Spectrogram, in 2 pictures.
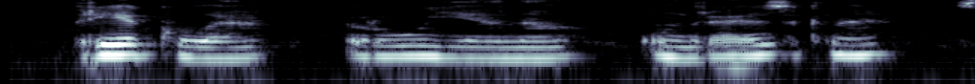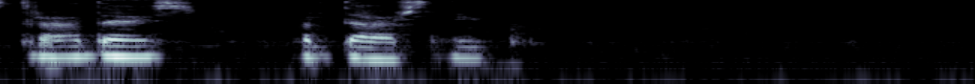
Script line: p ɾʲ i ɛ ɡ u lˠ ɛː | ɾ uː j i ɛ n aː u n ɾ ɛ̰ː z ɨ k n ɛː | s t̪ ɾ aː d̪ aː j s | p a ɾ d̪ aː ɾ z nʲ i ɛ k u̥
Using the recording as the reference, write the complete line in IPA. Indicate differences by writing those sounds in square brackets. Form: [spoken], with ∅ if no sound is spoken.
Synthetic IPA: p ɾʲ i ɛ [k] u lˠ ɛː | ɾ uː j i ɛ n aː u n ɾ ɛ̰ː z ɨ k n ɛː | s t̪ ɾ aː d̪ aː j s | p a ɾ d̪ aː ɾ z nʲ i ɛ k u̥

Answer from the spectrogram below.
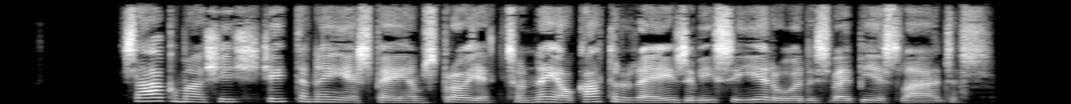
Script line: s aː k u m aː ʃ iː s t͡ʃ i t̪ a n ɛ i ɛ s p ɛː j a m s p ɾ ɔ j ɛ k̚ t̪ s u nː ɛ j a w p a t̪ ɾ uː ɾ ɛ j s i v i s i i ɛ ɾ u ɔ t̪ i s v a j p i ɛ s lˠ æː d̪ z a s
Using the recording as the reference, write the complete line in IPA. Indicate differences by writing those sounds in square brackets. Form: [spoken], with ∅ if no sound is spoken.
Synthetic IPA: s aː k u m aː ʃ [i] s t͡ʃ i t̪ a n ɛ i ɛ s p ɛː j a m s p ɾ ɔ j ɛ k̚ t̪ s u nː ɛ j a w [k] a t̪ ɾ [u] ɾ ɛ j [z] i v i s i i ɛ ɾ u ɔ [d̪] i s v a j p i ɛ s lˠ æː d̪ z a s

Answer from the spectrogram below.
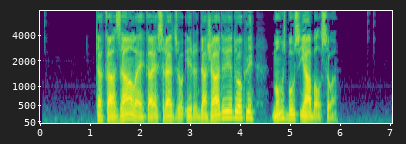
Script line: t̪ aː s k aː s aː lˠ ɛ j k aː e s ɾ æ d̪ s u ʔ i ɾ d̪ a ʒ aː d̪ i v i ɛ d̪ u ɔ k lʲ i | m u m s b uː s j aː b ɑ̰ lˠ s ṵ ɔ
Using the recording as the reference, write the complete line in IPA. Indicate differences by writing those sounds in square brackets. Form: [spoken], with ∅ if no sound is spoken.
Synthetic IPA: t̪ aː [∅] k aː [z] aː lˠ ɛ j k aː e s ɾ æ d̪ [z] u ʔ i ɾ d̪ a ʒ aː d̪ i v i ɛ d̪ u ɔ k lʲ i | m u m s b uː s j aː b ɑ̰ lˠ s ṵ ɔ

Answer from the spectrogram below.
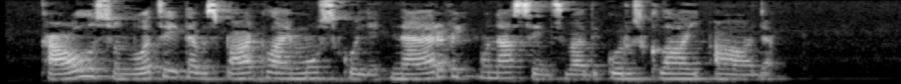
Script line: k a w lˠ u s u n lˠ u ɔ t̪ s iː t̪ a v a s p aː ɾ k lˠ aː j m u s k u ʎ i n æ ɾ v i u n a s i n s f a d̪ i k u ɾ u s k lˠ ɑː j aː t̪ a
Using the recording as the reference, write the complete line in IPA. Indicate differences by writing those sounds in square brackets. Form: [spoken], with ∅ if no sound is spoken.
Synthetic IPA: k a w lˠ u s u n lˠ u ɔ t̪ s iː t̪ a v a s p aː ɾ k lˠ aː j m u s k u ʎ i n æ ɾ v i u n a s i n s [v] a d̪ i k u ɾ u s k lˠ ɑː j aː [d̪] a

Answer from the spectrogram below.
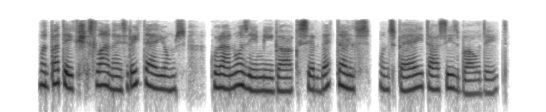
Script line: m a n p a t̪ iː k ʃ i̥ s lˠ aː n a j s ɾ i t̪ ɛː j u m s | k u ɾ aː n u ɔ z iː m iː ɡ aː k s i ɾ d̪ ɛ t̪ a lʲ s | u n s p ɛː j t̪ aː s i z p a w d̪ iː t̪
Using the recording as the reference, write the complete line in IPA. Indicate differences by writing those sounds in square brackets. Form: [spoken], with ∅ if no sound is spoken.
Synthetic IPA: m a n p a t̪ iː k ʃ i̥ s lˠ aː n a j s ɾ i t̪ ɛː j u m s | k u ɾ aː n u ɔ z iː m iː ɡ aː k s i ɾ d̪ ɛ t̪ a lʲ s | u n s p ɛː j t̪ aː s i z [b] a w d̪ iː t̪

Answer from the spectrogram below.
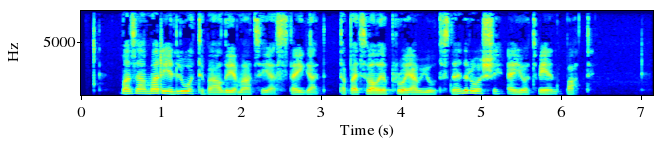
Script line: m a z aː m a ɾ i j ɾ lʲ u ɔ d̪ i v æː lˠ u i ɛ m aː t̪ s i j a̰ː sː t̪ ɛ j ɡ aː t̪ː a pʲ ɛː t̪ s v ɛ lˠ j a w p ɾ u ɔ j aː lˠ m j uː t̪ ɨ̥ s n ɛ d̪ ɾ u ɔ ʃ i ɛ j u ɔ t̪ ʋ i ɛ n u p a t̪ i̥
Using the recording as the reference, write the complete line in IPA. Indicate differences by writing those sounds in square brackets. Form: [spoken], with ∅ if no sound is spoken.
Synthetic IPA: m a z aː m a ɾ i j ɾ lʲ u ɔ [t̪] i v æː lˠ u i ɛ m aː t̪ s i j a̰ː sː t̪ ɛ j ɡ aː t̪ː a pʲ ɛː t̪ s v ɛ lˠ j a w p ɾ u ɔ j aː [∅] m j uː t̪ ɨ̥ s n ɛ d̪ ɾ u ɔ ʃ i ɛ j u ɔ t̪ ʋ i ɛ n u p a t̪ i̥

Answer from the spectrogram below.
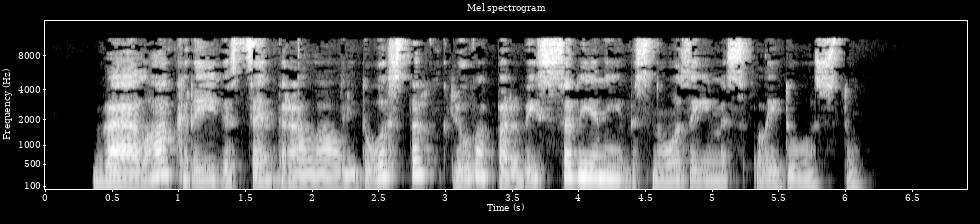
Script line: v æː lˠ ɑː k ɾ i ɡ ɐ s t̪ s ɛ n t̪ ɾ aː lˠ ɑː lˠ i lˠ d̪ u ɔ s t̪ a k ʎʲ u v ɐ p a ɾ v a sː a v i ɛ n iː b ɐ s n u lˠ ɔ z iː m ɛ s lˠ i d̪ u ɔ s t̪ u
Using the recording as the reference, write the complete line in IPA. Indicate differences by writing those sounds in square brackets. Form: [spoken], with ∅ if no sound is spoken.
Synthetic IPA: v æː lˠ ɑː k ɾ [iː] ɡ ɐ s t̪ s ɛ n t̪ ɾ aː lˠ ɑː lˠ i [∅] d̪ u ɔ s t̪ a k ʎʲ u v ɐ p a ɾ v [i] sː a v i ɛ n iː b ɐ s n u [∅] ɔ z iː m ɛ s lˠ i d̪ u ɔ s t̪ u

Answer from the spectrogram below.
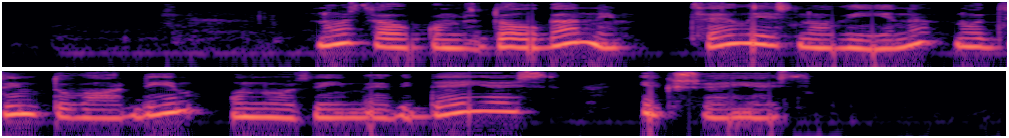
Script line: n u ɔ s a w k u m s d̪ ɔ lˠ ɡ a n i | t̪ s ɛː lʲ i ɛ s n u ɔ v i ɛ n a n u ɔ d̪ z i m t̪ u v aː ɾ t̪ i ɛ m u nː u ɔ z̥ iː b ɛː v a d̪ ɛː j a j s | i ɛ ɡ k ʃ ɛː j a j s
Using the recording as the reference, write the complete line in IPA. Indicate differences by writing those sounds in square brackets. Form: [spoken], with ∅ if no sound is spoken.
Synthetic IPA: n u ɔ s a w k u m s d̪ ɔ lˠ ɡ a n i | t̪ s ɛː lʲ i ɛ s n u ɔ v i ɛ n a n u ɔ d̪ z i m t̪ u v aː ɾ [d̪] i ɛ m u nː u ɔ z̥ iː [m] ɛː v [i] d̪ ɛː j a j s | i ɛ [∅] k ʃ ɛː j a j s

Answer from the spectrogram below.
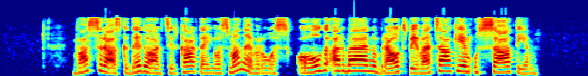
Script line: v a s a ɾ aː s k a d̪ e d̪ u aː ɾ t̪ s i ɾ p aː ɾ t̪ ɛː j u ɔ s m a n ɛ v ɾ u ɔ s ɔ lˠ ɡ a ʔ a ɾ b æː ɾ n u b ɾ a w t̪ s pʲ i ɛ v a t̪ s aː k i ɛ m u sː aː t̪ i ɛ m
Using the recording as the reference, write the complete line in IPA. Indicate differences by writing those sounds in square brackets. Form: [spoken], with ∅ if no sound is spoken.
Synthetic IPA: v a s a ɾ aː s k a d̪ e d̪ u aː ɾ t̪ s i ɾ [k] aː ɾ t̪ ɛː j u ɔ s m a n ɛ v ɾ u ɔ s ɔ lˠ ɡ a ʔ a ɾ b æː ɾ n u b ɾ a w t̪ s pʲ i ɛ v [æ] t̪ s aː k i ɛ m u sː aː t̪ i ɛ m

